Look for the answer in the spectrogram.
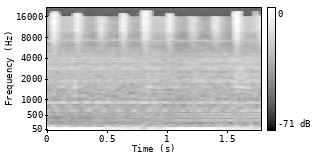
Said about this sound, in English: The freeway behind us breathes with activity. A man in a white truck pulls by.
